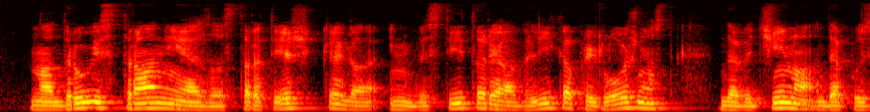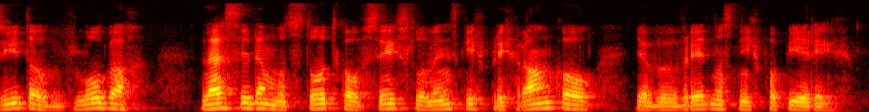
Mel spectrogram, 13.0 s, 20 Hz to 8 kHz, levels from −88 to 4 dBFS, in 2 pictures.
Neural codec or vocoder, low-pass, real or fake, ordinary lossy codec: none; 7.2 kHz; real; MP3, 48 kbps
